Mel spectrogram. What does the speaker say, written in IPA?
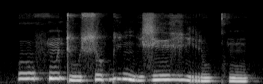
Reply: o˦ fũ˦tu˨sʊ˦ ɓi˦ŋi˨zeː˦ ɣi˦˨ru˨kʰũ˨

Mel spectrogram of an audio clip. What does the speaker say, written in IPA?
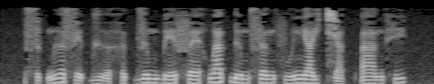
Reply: sə˨˩t̚mɨ˧ə̯se˨˩p̚ ɣɨ˧˩ə̯hə˨˩t̚ zɨ˧mɓe˨˦ fɛ˧hwa˦˥t̚ɗɨ˧m sə˧nfu˨˦ɲa˧j t͡ɕa˨˩t̚ ʔa˧nhi˦˥k̚

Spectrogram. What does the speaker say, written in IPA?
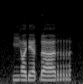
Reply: jʌɾʲɐɗɐr

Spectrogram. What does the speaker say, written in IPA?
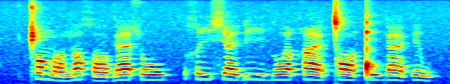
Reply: ǁɒ˦ŋɒː˩nɒ˥˩ χɒː˩ɡæː˦ɬoː˦w | χiː˦ɕæ˥˩ɪ̯ɗiː˥˩ doː˦ɪ̯qʰæː˥˩ǀɒː˥˩ ǃu˦ɡæː˥˩ke˥˩w

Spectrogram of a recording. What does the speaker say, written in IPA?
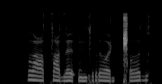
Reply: ʌː tˤɜd ɛʔũd rʌːɖ ǁʌd

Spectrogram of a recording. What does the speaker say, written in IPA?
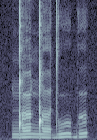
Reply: ŋ͡ǃœŋ͡ǃəː duːbɯ

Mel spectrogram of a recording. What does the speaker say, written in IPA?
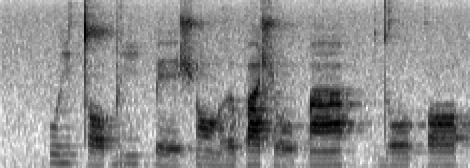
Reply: kʷiː˦tɔ˨˦ biː˦k͡peː˨ʃɔ̃˦˨ ɣə˧pa˦ʃoː˨pã˦ | doː˧kɔ˧

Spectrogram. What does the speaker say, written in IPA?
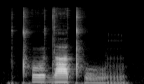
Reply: tʰʊ˦da˦ tʰu˨r

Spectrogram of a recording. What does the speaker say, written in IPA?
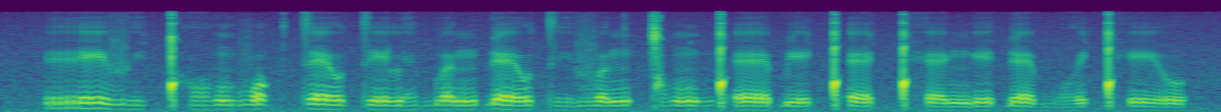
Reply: reve̤ ǃʰɔ̤ŋvɔk tɛo̯telɛ̤bɜŋ ɗɛo̯te̤vɜŋǀɔ̤ŋ ǃʼɛɓe ǃʼɛǃʰɛŋe ɗɛbɔ̤e̯ǃʰeo̯

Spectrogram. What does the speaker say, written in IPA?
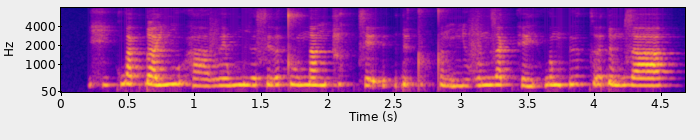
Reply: xi̤˨˩kwa˦˥k̚ ɗa˨˦jɲu˧ha̤ː˨˩ve˨˦w mi̤˨˩ə̯sɨ̰˧˥ə̯ t̪u˨˦na˧ŋt͡ɕu˦˥k̚ sḛ˧˨ʔ | ɗɨ̰˧˨t̪ə˦˥t̚t̪a̰˧˨nɲɨ˧˩ və˧nza˦˥k̚he˧˩j hwə˧mʔɨ˧ə̯kə̰ː˧˥ ɗə˨˦mzaː˧

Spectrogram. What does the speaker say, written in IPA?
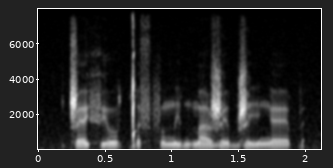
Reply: ʈ͡ʂɛːfʲoːǃəs fəmib maʐɪːbʐiːŋɛːp

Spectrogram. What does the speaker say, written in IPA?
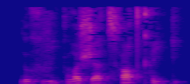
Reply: ɾuxvikðˤɨʃa t͡sʰotˤkʰik

